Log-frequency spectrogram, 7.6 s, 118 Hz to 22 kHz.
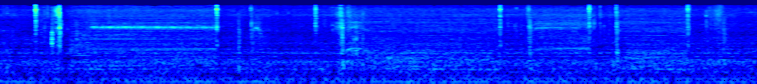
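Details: One-owner 1993 Chevrolet Corvette C4 coupe, 350 LT1, interior: steady electric motor whine starting and stopping as the power seat runs forward and back, smooth and even; seat motor works fine.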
